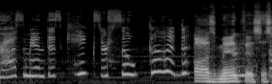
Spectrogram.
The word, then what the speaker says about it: osmanthus: Osmanthus, that's how you pronounce it.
